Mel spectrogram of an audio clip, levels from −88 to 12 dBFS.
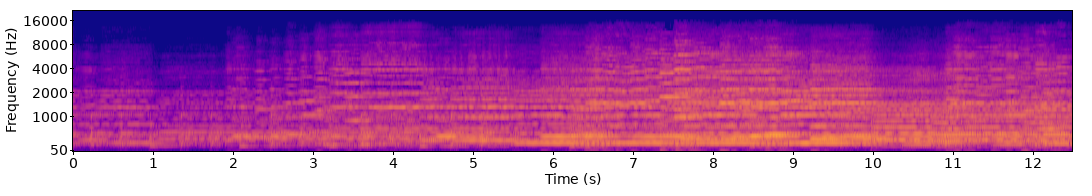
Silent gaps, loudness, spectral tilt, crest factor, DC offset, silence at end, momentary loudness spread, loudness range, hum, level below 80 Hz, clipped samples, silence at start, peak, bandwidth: none; -19 LUFS; -2.5 dB/octave; 18 dB; under 0.1%; 0 s; 18 LU; 12 LU; none; -70 dBFS; under 0.1%; 0 s; -4 dBFS; 15 kHz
